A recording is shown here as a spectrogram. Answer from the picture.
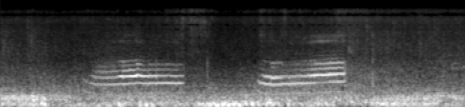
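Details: Free-roaming community cat in nature at a scenic viewpoint in Okayama, Japan; two long steady meows of about a second each, separated by a short pause, over a constant low outdoor hum.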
